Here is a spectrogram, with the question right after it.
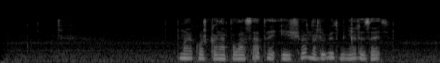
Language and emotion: Russian, neutral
